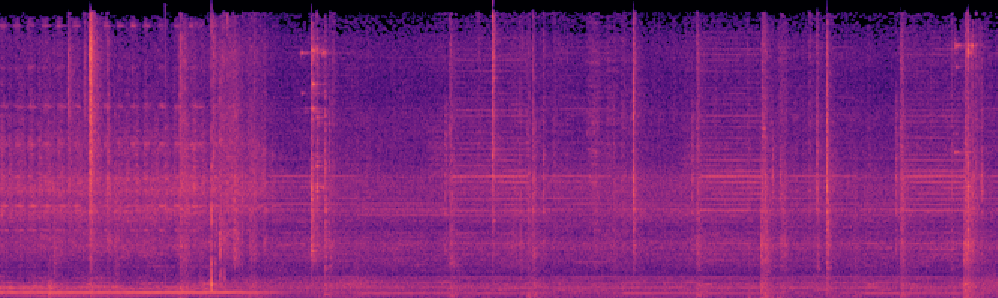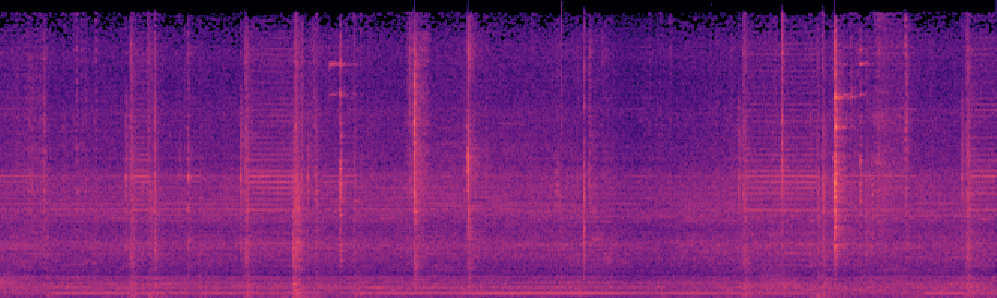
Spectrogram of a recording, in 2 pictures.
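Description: Metal-shop machinery cutting aluminum diamond plate. A louder steady machine hum stops about four seconds in. A quieter hum then comes and goes, with scattered sharp clicks and clanks as the sheet is handled at an ironworker shear.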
